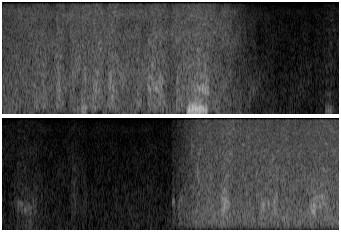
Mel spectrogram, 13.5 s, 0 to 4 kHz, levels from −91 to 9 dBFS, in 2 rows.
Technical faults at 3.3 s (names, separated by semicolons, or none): sound chopped by the voice detector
